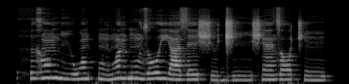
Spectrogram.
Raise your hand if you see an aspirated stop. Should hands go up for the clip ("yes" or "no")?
no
